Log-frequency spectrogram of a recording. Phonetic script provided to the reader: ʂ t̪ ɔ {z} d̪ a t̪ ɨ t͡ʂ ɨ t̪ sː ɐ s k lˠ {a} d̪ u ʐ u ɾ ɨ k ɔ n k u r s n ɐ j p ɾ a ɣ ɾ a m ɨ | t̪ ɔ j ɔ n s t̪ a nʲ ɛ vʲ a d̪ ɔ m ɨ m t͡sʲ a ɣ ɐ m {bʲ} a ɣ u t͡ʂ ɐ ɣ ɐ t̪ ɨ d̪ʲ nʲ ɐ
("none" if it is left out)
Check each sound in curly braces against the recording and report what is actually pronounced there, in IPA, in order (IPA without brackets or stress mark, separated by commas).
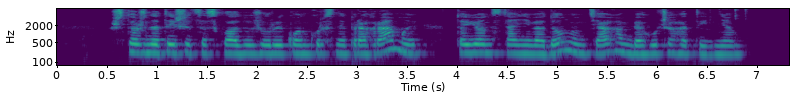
ʐ, a, bʲ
